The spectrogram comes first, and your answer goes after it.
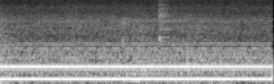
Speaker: can hear that it's humming it's not doing anything at all so it has to have that cap to start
